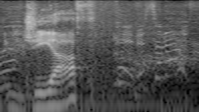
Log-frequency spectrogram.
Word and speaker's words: Geoff: I know it's spelt weird, but it said Geoff, not G.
